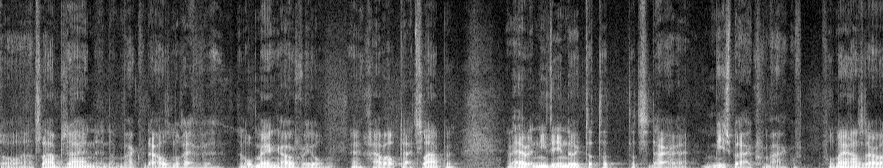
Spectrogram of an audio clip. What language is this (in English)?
Dutch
